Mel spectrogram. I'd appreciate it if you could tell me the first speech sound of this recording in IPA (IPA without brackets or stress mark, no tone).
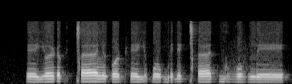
eː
